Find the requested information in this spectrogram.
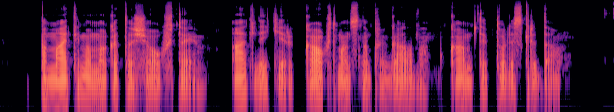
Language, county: Lithuanian, Marijampolė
